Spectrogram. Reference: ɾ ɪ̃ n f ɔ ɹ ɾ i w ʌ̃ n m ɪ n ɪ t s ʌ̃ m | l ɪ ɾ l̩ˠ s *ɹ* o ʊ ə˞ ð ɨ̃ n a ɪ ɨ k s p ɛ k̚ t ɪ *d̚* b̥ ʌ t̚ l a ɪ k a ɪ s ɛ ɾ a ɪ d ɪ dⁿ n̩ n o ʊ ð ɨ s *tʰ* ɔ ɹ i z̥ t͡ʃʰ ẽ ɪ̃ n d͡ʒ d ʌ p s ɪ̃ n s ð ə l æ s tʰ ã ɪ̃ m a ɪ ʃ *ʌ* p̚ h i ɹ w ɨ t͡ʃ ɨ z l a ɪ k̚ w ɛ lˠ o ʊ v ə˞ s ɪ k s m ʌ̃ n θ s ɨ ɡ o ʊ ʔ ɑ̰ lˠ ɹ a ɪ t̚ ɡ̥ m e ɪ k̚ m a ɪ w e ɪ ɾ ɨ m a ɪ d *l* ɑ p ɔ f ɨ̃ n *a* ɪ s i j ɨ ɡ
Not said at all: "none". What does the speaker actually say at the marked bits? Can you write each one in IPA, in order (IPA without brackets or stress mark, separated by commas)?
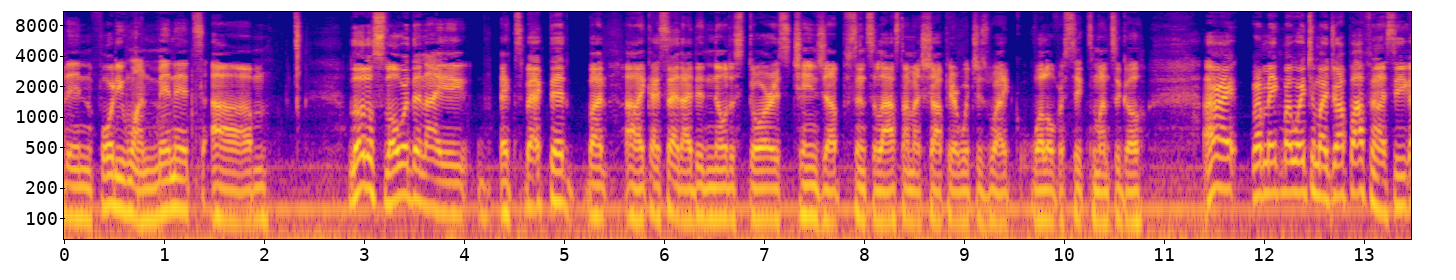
l, d̚, t, ɑ, ɹ, a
